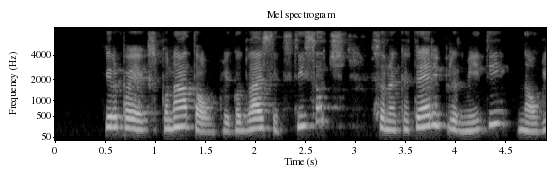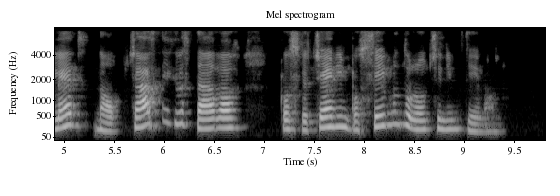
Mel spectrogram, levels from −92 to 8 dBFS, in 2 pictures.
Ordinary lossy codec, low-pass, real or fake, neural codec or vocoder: none; 7.2 kHz; fake; vocoder, 22.05 kHz, 80 mel bands, HiFi-GAN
